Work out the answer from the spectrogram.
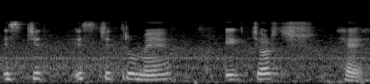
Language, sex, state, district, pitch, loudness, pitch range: Hindi, female, Bihar, Darbhanga, 255 Hz, -26 LUFS, 250-270 Hz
